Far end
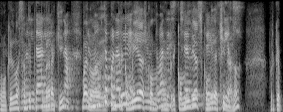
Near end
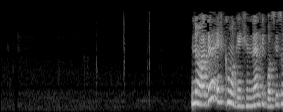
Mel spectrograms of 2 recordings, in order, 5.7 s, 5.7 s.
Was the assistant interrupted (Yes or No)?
Yes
